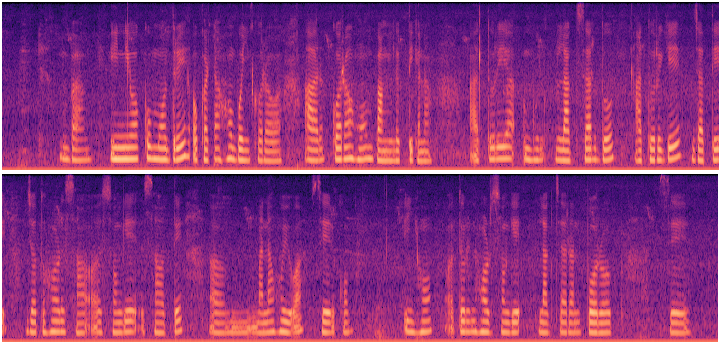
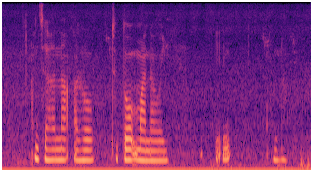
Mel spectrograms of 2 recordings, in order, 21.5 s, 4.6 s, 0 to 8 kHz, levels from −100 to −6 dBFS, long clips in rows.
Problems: constant background noise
